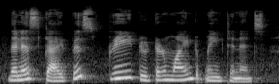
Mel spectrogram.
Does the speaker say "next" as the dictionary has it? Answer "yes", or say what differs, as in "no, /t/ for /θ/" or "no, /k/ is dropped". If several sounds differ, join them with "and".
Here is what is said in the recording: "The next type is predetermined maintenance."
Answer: no, /k/ is dropped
